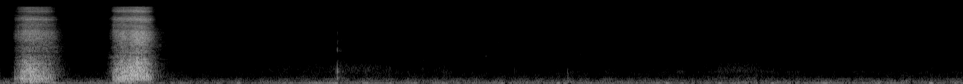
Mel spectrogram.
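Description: Two loud, explosive sneezes in quick succession, then quiet room noise.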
